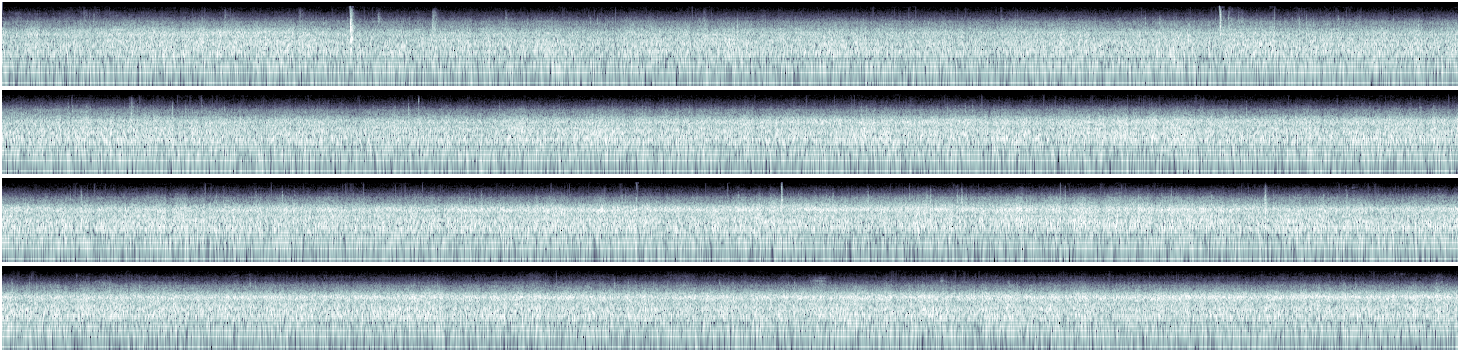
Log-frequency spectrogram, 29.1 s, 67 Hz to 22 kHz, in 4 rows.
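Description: Steady rumble and rush of an N700 series Shinkansen running at speed, heard from inside the passenger cabin.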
